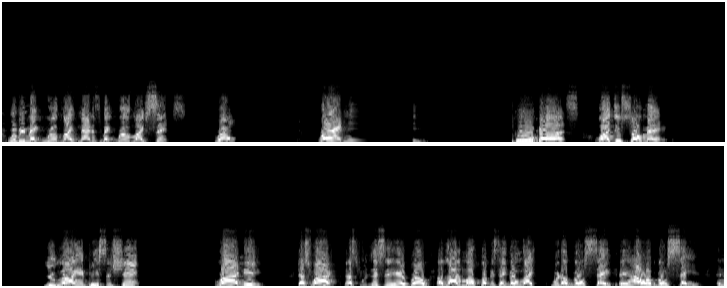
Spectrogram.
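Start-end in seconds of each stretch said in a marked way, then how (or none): 4.7-15.8 angry callout shouted at Rodney. Real, not acted. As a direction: yell at him to prove it. Calling out Rodney angrily.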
